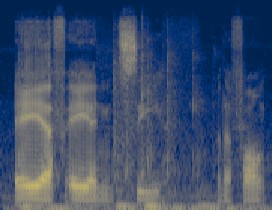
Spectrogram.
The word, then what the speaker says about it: afanc: With your mono, it's called a franc, AFANC, a fanc. Spell that again.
